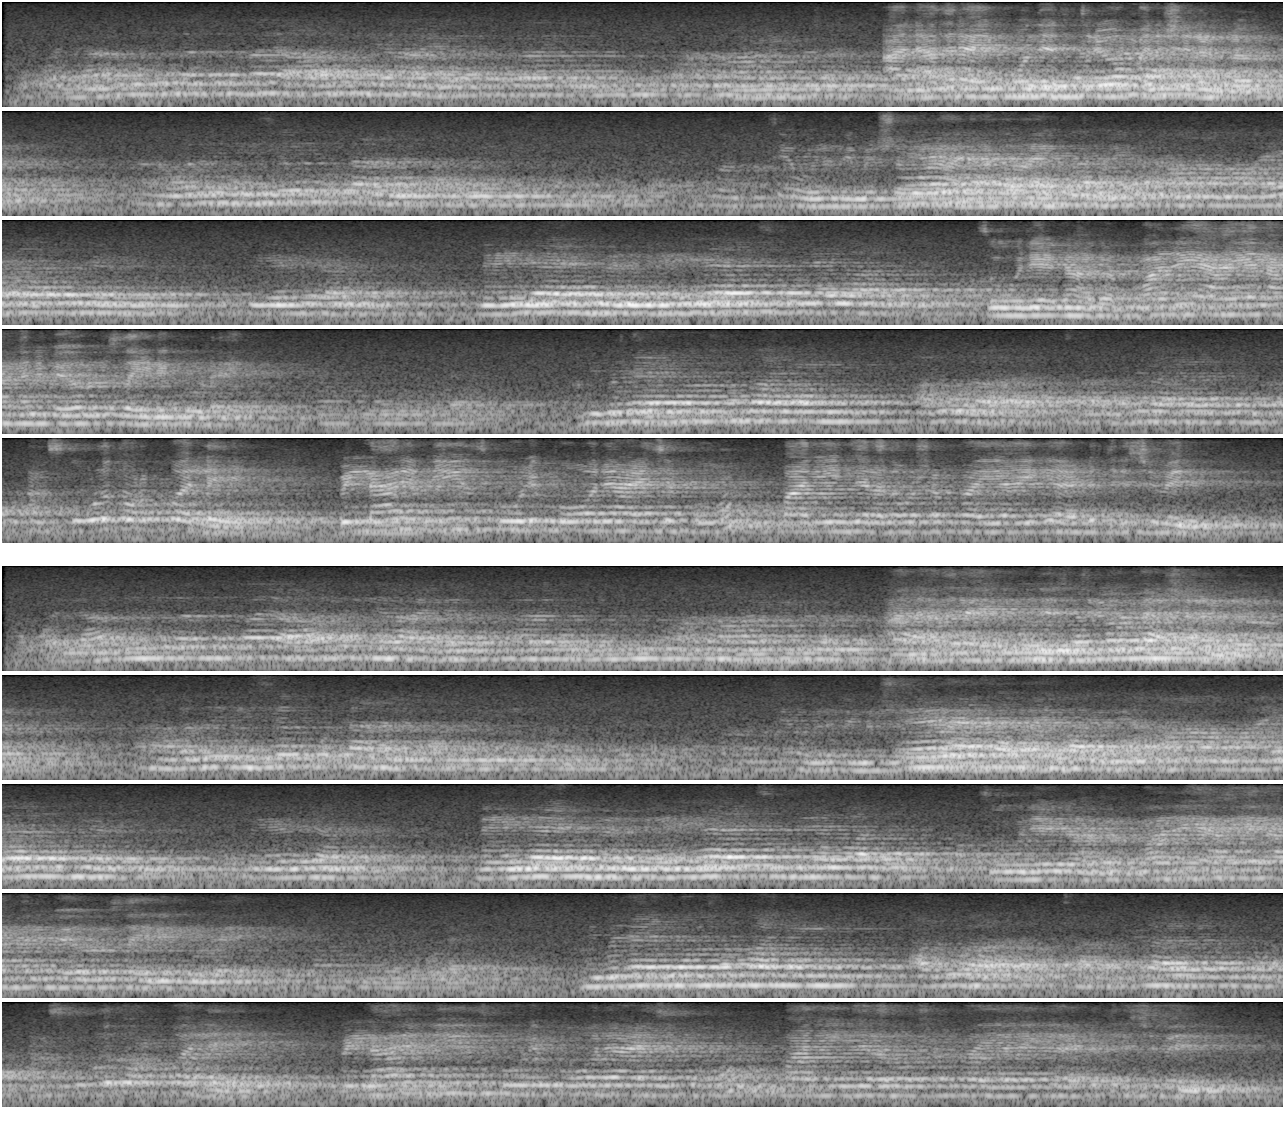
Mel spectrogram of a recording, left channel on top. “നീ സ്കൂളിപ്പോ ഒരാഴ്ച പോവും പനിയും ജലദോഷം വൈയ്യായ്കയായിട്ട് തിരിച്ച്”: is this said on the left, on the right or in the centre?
Left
